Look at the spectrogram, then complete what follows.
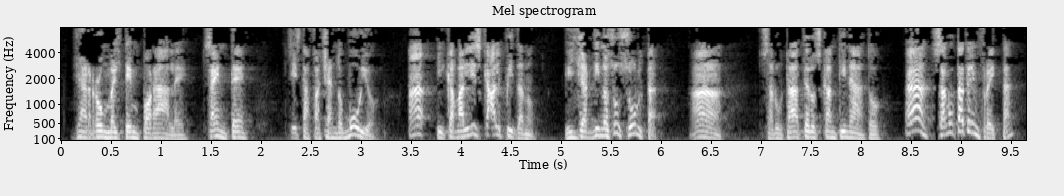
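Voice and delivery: loud, excited urging; punchy, loud calls to leave at once; urgent summons. A narrator's reading. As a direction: hurry them out with rising excitement. Azazello urges them to leave.

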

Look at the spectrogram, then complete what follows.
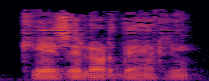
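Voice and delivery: ordinary delivery

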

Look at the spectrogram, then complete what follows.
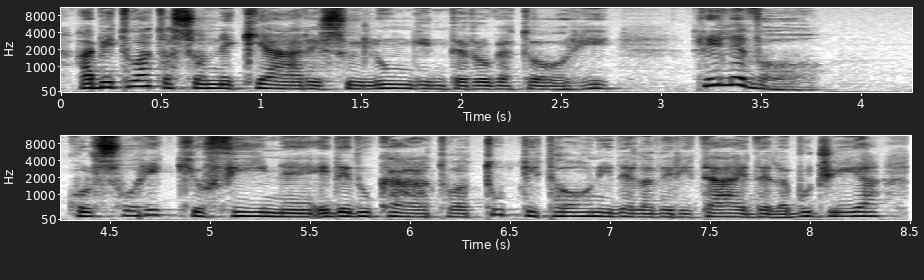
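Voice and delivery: plain reading voice

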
